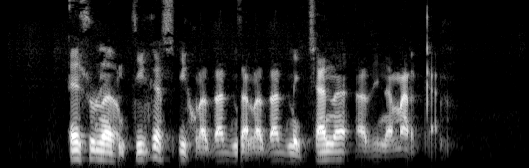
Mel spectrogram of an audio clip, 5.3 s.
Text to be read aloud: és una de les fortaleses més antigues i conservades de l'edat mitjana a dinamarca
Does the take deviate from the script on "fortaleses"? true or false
true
